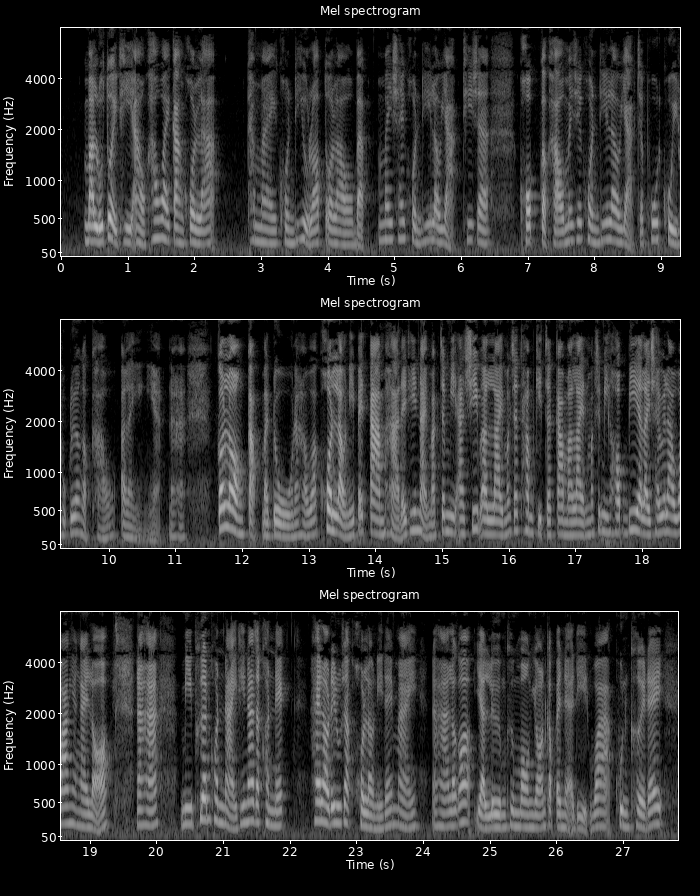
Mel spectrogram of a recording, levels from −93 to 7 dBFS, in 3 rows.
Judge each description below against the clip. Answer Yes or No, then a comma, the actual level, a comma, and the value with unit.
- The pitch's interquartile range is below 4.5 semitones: Yes, average, 3.6 semitones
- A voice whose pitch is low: No, high, 195 Hz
